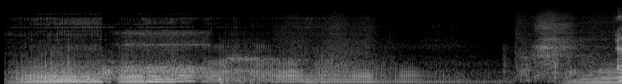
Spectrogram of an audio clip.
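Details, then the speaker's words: Simulated snoring performed by an actor in a commercial for a snoring and sinus center: loud, rough, rumbling snores with a fluttering, vibrating quality; snoring. "am I still snoring yep"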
